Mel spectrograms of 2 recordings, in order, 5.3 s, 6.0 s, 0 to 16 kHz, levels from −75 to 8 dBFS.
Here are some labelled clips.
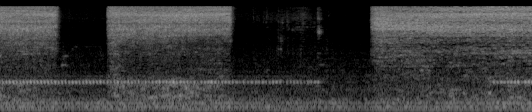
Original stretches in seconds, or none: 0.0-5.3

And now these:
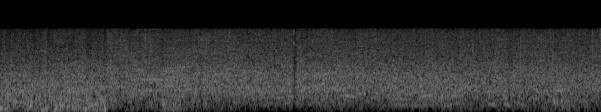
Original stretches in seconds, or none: 1.7-3.9

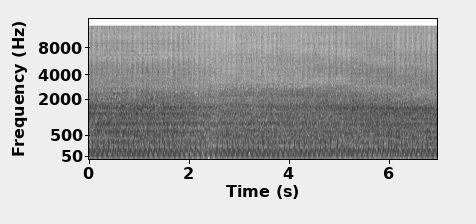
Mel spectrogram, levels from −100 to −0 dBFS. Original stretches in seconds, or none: 0.0-4.9; 6.0-7.0

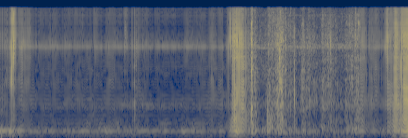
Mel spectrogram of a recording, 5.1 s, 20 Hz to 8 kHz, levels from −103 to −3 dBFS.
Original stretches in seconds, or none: 3.1-4.5

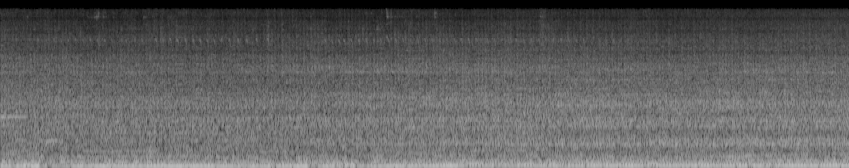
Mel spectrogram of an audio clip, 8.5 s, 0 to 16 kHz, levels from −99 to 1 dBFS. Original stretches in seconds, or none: none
